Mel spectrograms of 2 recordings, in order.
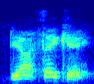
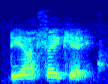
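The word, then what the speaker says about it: διαθήκη: From Strong's Concordance, we learned how to pronounce the original Greek word. Strong's G 1242, diatheke, diatheke.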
